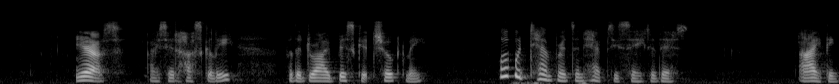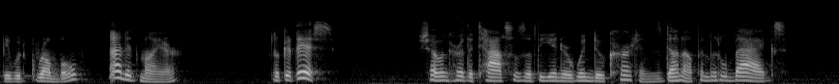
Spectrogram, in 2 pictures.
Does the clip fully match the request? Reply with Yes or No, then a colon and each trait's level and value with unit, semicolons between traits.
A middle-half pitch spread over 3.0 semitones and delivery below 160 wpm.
Yes: average, 4.3 semitones; average, 150 wpm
